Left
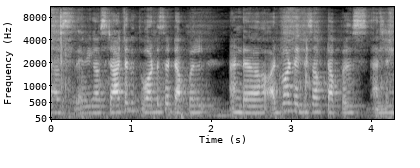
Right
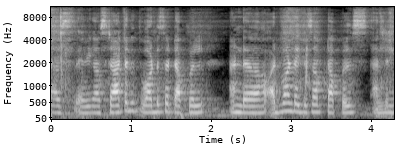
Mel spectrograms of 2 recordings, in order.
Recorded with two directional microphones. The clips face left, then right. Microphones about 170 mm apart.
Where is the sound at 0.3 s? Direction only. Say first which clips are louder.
Right 3 dB; 30° right (ahead or behind).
